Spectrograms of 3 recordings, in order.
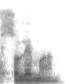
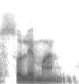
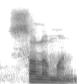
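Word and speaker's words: Solomon: श्रेष्ठ गीत को हिंदी में बोलेंगे, सॉरी अंग्रेजी में बोलेंगे song of सोलेमान। Song of सोलेमान, सोलोमन, सोलोमन अंग्रेजी में सोलोमन है।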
